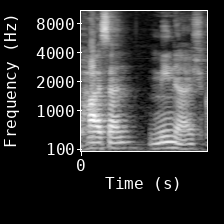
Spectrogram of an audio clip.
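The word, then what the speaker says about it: Hasan Minhaj: la gente que no se sintonizó al live que hicimos el viernes, hay un comediante muy famoso aquí, Hassan Minaj, o Hassan Minaj, como le dicen los, la gente que eh, sabe pronunciar su nombre bien.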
